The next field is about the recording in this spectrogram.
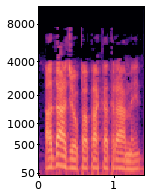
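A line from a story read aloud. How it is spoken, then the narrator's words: Plain. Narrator (Italian): disse il capitano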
